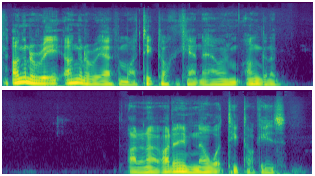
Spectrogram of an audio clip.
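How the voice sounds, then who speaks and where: Talking at a very fast pace with long, frequent pauses, a man with a Scottish accent uses lively intonation at a fairly low pitch. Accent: Scottish, living in Australia. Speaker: golf rules podcast co-host, referee. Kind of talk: casual chat. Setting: video recording studio with light rings.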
